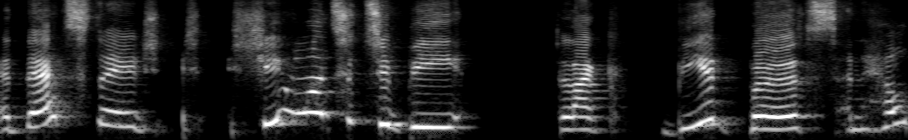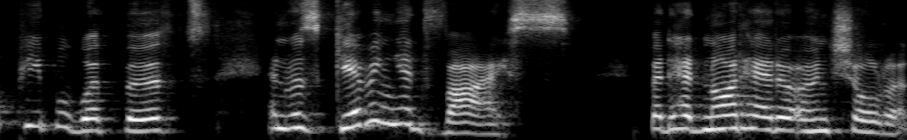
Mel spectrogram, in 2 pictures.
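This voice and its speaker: In a South African accent, a woman speaks with an animated tone and a high pitch. Her pace is fairly slow, and her pitch swings very widely. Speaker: wellness educator and host. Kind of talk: casual online presentation. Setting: video call.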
